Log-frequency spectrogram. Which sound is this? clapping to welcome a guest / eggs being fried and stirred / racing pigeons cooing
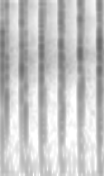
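clapping to welcome a guest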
